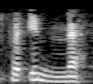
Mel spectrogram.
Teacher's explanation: النون لازم تغم لان عليها الشدة، اذا عند الوقف وعند الوصل.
